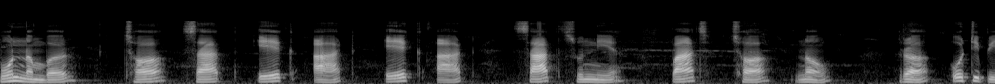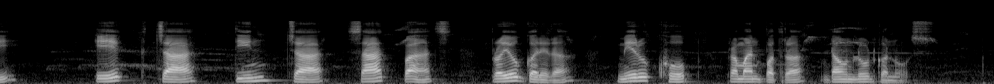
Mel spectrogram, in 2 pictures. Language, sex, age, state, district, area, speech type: Nepali, male, 45-60, West Bengal, Darjeeling, rural, read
